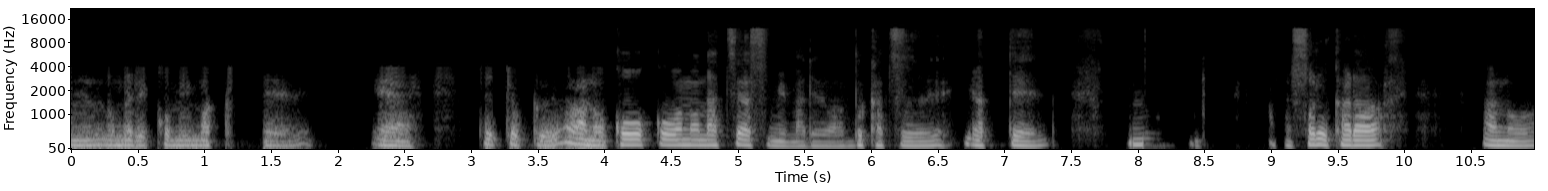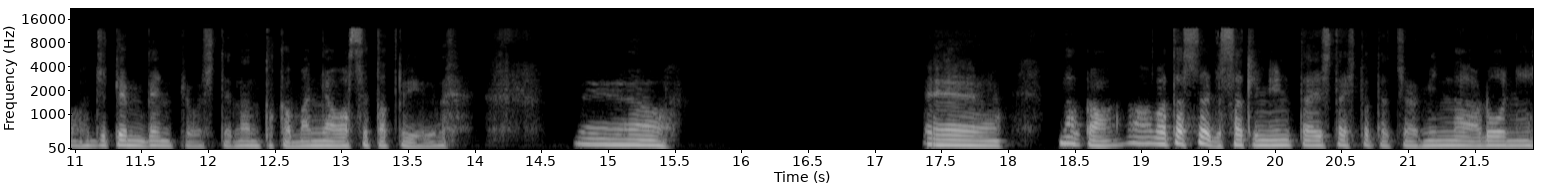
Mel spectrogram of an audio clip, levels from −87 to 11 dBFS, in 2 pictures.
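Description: An adaptive stream starting at a low bitrate affects this speech clip from 0.0 to 4.0 s. Nothing sounds above about 4.2 kHz and codec artefacts are stronger, which points to Opus near 8 kbit/s, until the player steps up, roughly 64 kbit/s, with no gap.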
